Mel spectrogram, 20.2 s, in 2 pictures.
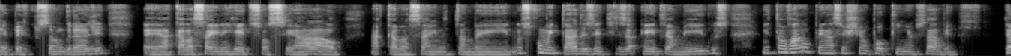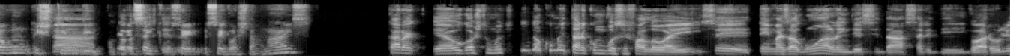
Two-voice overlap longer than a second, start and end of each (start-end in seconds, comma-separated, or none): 10.6-12.1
